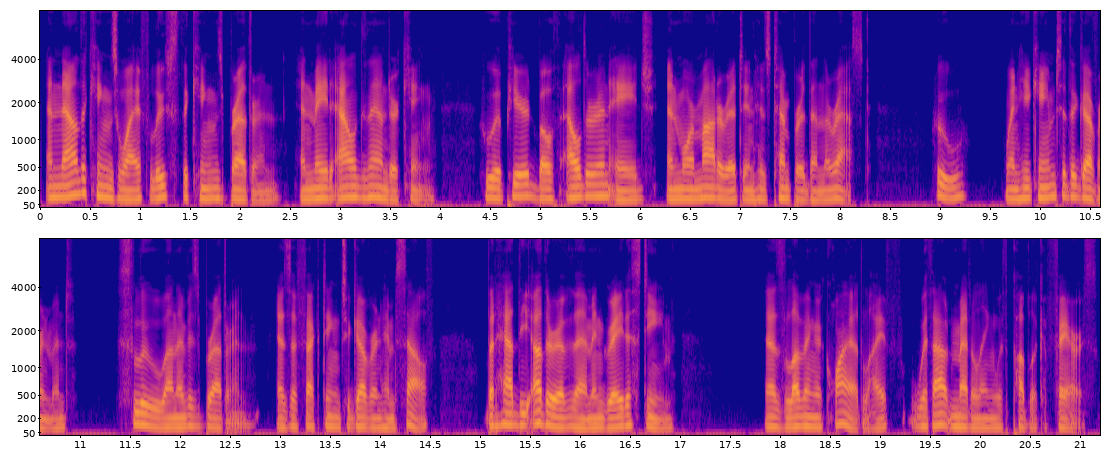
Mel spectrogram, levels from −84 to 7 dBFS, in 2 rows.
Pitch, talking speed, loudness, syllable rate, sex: 110 Hz, 180 wpm, -20 LUFS, 5.3 syllables/s, male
